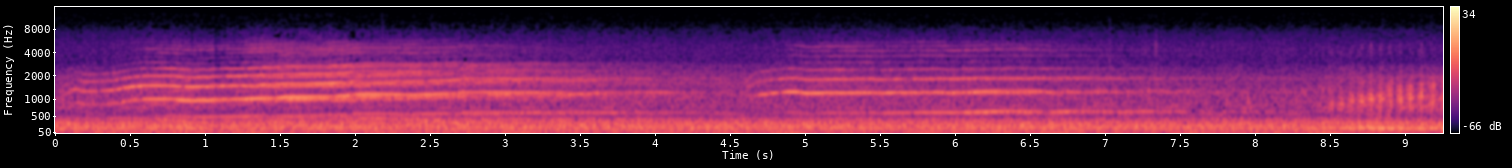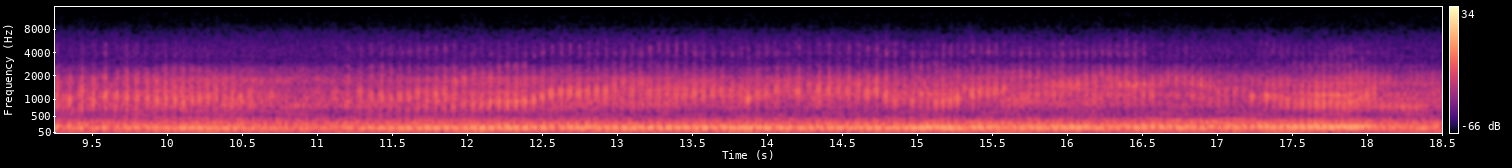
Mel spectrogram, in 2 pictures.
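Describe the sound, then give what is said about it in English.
Humpback whale song recorded underwater: a series of rising, harmonic whooping cries, followed by long, low groaning moans over a steady hiss of ocean noise. No talking. “Much underwater sound is in fact very beautiful, and nothing illustrates this better than the singing of the humpback whale.”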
